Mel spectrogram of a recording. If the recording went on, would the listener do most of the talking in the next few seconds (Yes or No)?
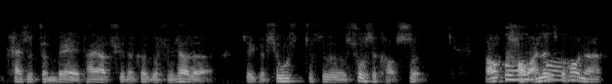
No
